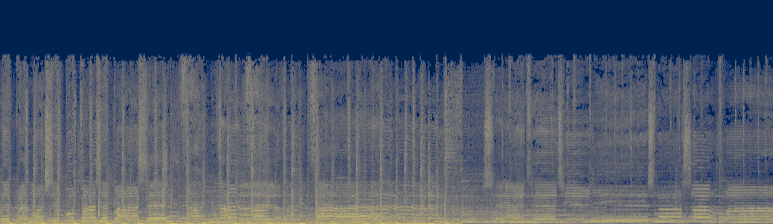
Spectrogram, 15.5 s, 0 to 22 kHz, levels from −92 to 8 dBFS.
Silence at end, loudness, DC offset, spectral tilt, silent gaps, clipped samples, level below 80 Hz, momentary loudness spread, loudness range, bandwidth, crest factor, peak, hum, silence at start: 0 s; -18 LUFS; under 0.1%; -5 dB/octave; none; under 0.1%; -22 dBFS; 7 LU; 5 LU; 17 kHz; 12 dB; -4 dBFS; none; 0 s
